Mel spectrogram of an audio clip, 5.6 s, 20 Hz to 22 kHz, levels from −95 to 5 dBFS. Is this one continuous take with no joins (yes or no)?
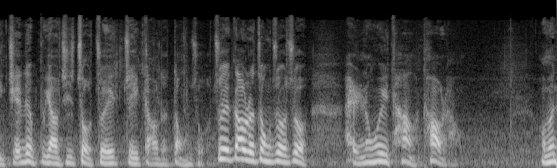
yes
